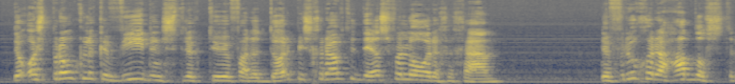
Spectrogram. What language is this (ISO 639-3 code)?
nld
